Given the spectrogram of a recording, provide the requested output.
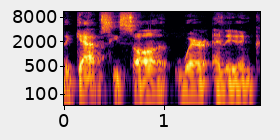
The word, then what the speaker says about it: n8n: That's pronounced N8N, not Naden, as I had incorrectly assumed.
